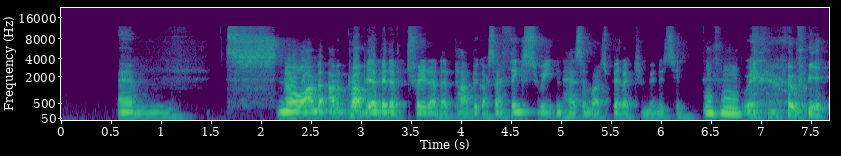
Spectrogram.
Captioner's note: laughs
